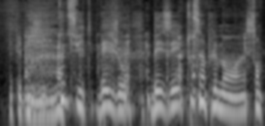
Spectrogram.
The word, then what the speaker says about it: Beijo: On va écouter tout de suite Beijo.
